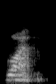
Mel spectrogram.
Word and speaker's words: one: Now, one of is just a little interesting because if you look at how it's spelled, it ends with a vowel. It ends with an E. But when you pronounce it, we don't say this, we don't say the E. It's one. We end it with an N.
